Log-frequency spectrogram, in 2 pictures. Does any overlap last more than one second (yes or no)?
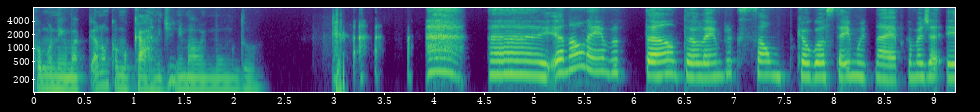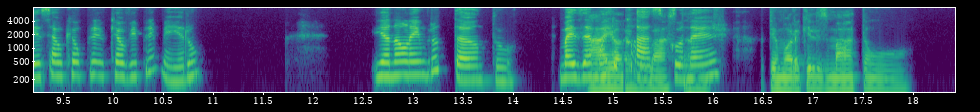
yes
